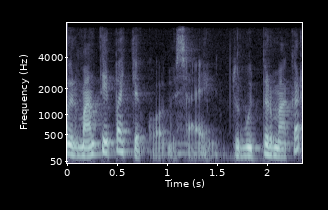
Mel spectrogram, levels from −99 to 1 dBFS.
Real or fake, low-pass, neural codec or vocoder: real; 7.2 kHz; none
